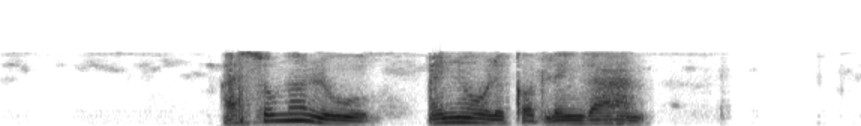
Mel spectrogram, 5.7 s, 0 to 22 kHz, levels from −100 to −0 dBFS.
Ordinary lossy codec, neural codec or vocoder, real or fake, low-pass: AAC, 16 kbps; codec, 24 kHz, 0.9 kbps, WavTokenizer, medium speech release version 2; fake; 7.2 kHz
